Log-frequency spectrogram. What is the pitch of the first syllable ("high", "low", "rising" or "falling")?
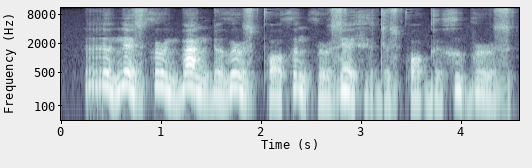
falling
